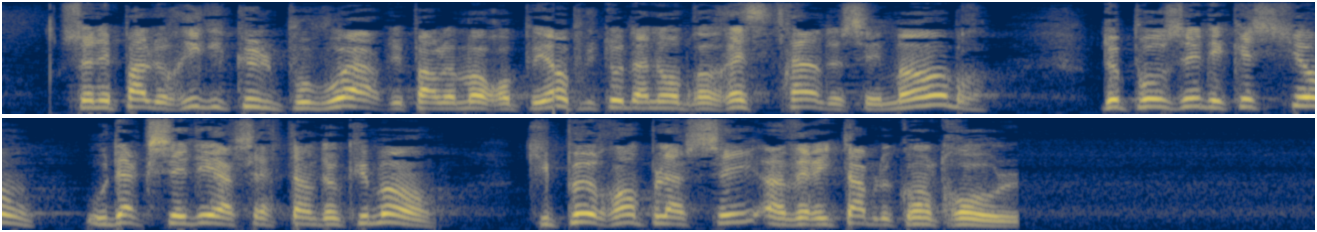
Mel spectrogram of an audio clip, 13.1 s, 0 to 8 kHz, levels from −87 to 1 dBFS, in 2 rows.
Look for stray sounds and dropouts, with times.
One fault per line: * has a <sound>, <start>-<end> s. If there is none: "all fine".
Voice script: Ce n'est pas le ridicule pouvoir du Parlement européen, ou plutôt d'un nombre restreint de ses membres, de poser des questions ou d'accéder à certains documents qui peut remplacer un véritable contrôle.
all fine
